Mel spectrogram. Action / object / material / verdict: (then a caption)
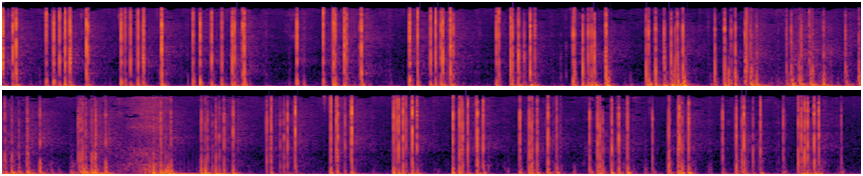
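tap / small leather zip wallet / leather / none. Fingernails tap and scratch a small gold metallic embossed leather MK zip wallet held in both hands. The result is a rapid, irregular run of short, dull, low-pitched taps with very little ring, broken by a brief stretch of softer scratching near the middle.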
